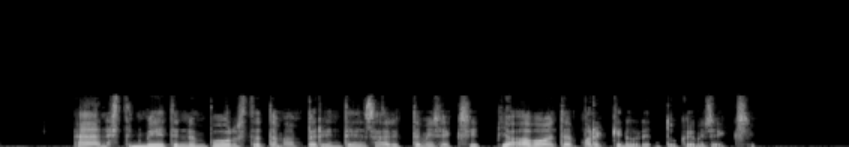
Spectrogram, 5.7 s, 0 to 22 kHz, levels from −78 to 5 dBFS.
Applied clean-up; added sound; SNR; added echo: neural diffusion model UNIVERSE++.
